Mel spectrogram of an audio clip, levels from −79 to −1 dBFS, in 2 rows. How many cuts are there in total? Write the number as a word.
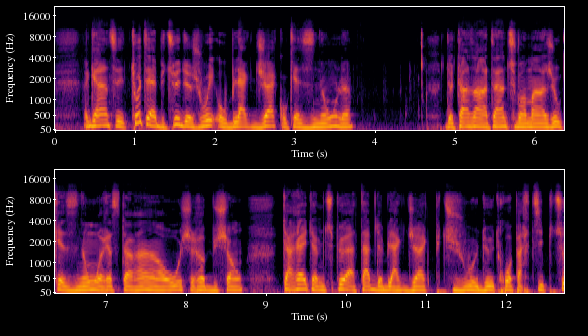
zero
